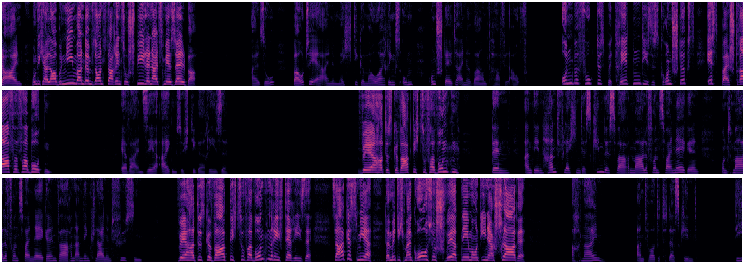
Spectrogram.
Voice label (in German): Hoerbuch Kinder; DereigensuechtigeRiese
